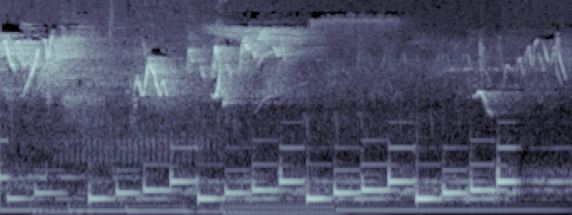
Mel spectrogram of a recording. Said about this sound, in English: I remember going for a bike ride right after the beginning of the lockdown and just marveling with a friend at how much you could hear. There's birds everywhere. The city is just filled with the sound of birds now.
